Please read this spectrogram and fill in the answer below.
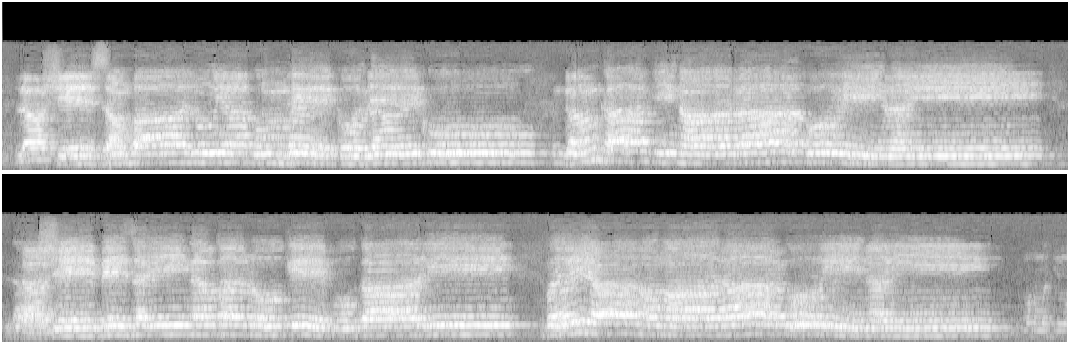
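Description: Male voice chanting a Shia Muharram lament (noha) in long, drawn-out melodic phrases, with three short pauses for breath.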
